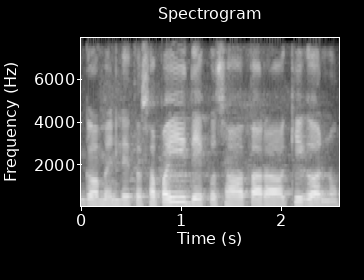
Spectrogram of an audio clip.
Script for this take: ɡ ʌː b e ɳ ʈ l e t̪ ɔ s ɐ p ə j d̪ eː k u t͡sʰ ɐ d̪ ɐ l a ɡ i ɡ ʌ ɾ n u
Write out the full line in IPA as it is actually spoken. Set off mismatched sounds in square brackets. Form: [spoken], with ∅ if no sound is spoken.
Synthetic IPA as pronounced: ɡ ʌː [m] e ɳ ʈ l e t̪ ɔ s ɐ p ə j d̪ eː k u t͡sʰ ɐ [t̪] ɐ [ɾ] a [k] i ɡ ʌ ɾ n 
